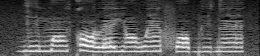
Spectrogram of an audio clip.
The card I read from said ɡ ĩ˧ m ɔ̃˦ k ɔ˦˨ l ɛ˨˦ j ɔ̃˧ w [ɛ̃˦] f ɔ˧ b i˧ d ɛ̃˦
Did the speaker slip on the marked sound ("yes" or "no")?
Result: no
